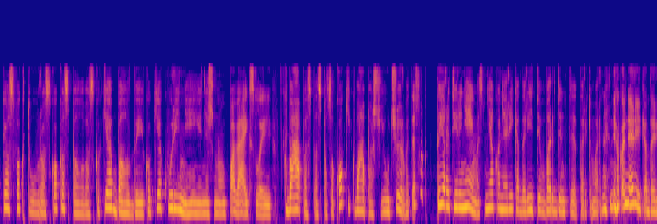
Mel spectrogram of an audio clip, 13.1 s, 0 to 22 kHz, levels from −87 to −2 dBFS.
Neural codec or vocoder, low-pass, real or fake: none; 7.2 kHz; real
